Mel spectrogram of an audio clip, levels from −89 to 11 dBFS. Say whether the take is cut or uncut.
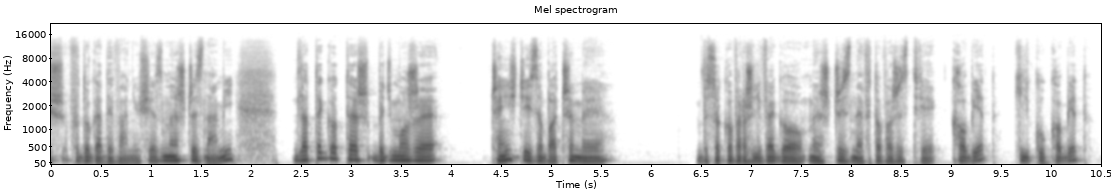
uncut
